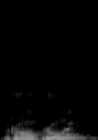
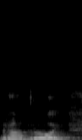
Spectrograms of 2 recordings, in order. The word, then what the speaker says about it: Rob Roy: Should I say Rob Roy by Walter Scott? Is that closer to the correct pronunciation in Scotland?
